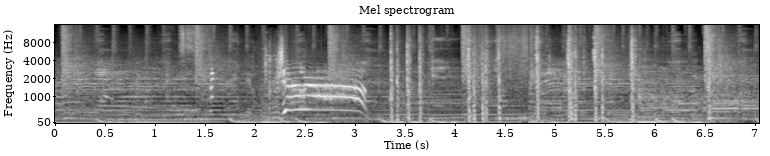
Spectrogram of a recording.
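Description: Sharp shotgun blasts crack out one after another over a dense, noisy outdoor background, with a brief wavering tonal call partway through and a flurry of closely spaced shots toward the end.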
